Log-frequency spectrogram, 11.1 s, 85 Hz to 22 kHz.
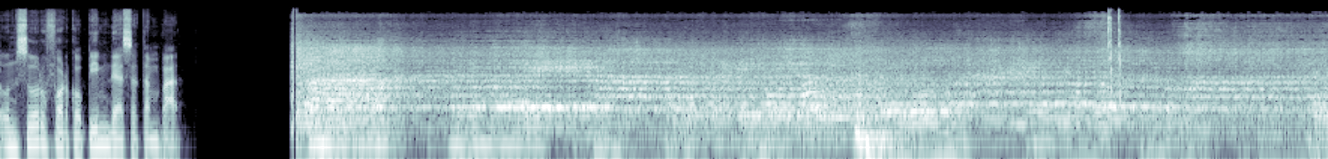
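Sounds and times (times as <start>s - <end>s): crowd singing in unison: 2.4s - 11.0s.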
